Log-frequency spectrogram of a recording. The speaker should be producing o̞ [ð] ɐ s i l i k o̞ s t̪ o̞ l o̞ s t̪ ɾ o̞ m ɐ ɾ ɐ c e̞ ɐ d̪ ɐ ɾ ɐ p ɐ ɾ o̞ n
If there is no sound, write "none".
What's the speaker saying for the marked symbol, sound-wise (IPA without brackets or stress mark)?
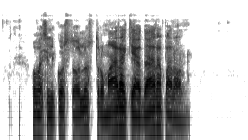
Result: v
